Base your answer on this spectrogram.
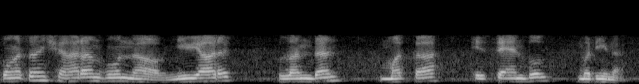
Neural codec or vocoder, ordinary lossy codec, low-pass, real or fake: codec, 24 kHz, 6 kbps, HILCodec; AAC, 16 kbps; 7.2 kHz; fake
